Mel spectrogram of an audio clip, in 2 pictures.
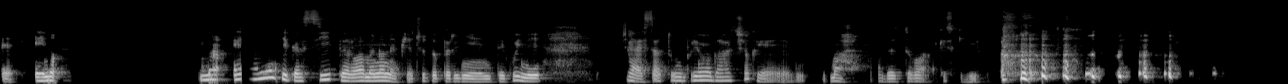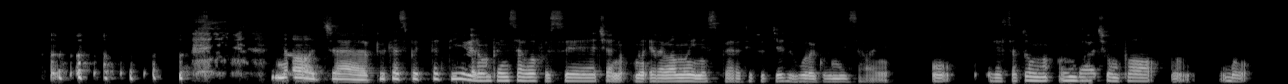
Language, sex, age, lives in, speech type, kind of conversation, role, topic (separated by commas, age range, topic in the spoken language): Italian, female, 50-54, Italy, conversation, unstructured, none, Come hai incontrato la tua prima cotta?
